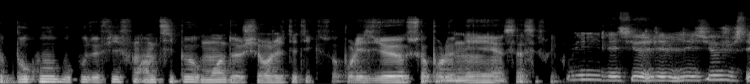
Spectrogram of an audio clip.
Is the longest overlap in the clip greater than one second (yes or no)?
no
